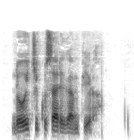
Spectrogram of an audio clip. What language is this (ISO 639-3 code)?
dav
